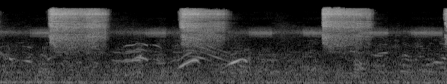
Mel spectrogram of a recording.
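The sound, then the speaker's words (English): A horned insect hisses by rubbing its abdomen and wings together, as it does when disturbed, in three harsh, airy bursts, each lasting about half a second with short pauses between, and a fourth beginning at the end. Faint chirps sound in the gaps. “It makes that sound by rubbing its abdomen and wings together.”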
